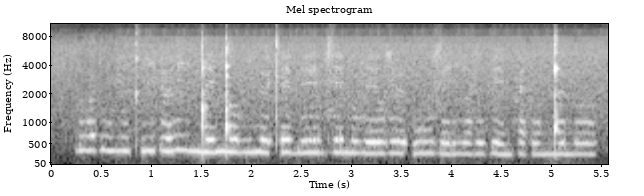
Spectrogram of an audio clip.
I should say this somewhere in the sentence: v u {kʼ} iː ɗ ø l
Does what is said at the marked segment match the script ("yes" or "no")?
yes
